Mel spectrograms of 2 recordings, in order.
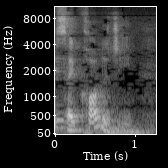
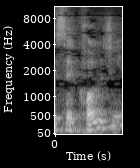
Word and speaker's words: psychology: We say psychology. We say cupboard. We do not pronounce this p sound here. We say cupboard, okay? Fine. And it's a permanent loss, okay? So we say psychology and cupboard.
